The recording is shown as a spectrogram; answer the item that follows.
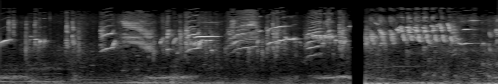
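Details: Linnet and canary hybrid gives choppy bursts of chirps and rising slurs, a momentary silence, then a rapid, continuous high trill to the end.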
